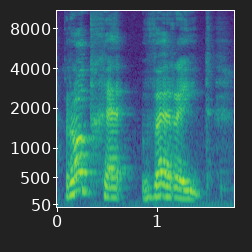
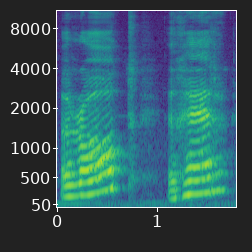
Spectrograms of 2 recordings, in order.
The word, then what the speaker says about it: Rotherweird: od miasteczko robota cześć rothe wejde bardzo przepraszam czyta się rok her w środku bardzo się trudno czyta tę nazwę no bo i ona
